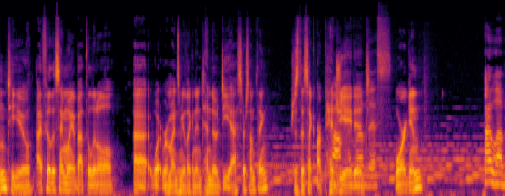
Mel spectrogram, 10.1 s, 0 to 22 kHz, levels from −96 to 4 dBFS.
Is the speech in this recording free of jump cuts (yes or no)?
yes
